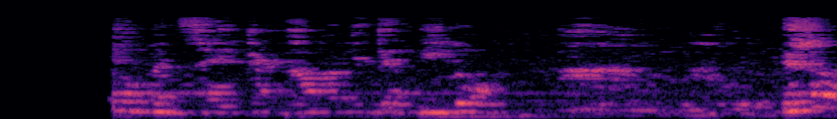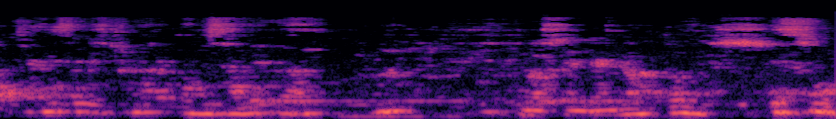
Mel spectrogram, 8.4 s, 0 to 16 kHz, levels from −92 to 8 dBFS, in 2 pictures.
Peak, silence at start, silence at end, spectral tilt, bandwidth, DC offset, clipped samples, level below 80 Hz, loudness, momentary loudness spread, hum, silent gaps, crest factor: -16 dBFS; 0.55 s; 0 s; -3.5 dB/octave; 9.4 kHz; under 0.1%; under 0.1%; -68 dBFS; -33 LUFS; 17 LU; none; none; 18 dB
